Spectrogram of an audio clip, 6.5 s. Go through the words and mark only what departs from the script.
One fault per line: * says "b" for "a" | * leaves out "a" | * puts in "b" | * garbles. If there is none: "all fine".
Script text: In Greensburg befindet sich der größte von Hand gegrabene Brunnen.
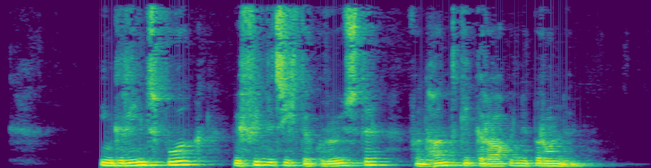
all fine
